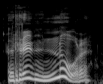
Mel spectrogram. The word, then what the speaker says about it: runor: And this time the word is runor, which means runes. And it's spelled R-U-N-O-R.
